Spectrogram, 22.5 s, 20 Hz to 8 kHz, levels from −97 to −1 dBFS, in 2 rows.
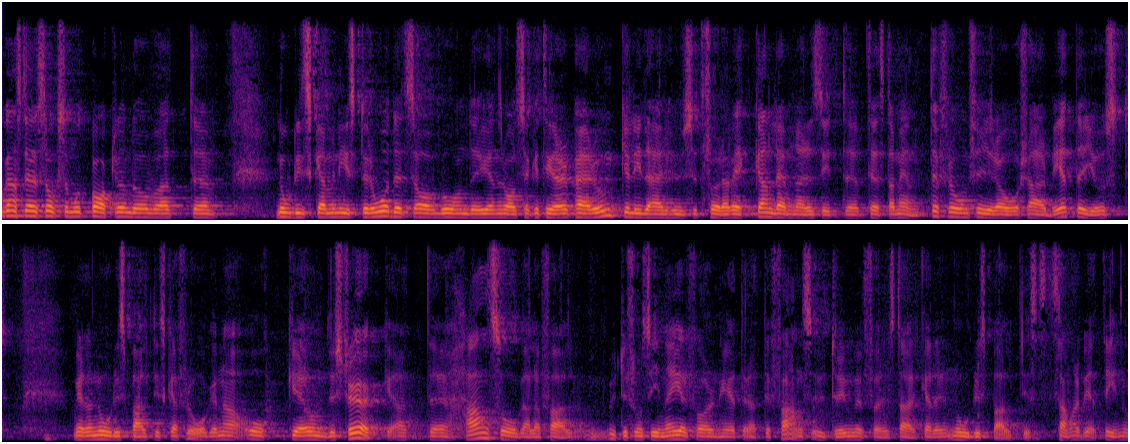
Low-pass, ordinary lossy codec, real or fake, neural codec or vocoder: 7.2 kHz; none; real; none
